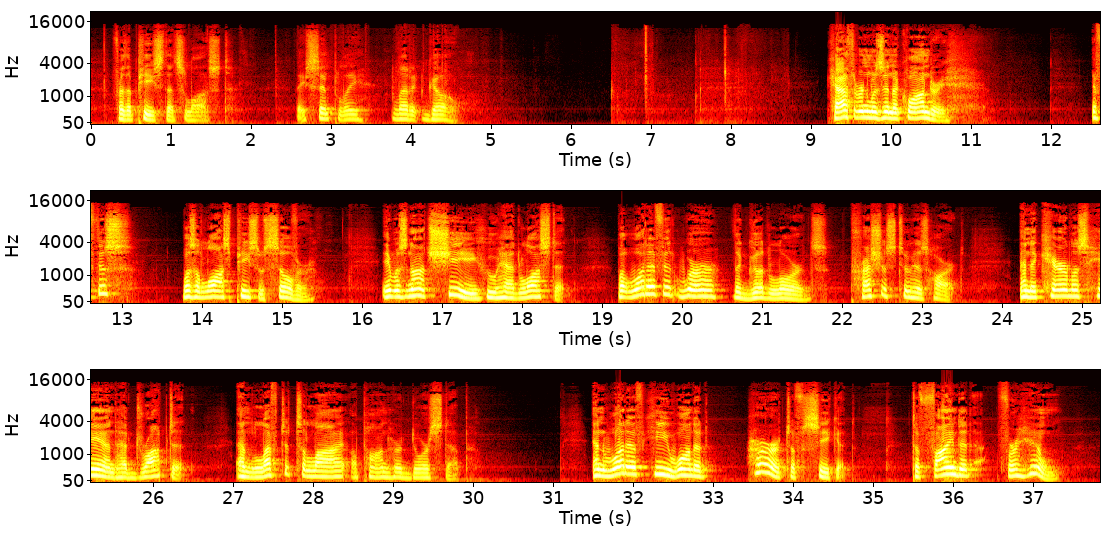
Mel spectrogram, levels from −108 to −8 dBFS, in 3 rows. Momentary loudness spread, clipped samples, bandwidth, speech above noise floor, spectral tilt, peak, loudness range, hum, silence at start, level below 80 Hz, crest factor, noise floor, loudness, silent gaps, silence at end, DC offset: 16 LU; under 0.1%; 15 kHz; 72 dB; -6 dB/octave; 0 dBFS; 11 LU; none; 0.3 s; -56 dBFS; 18 dB; -87 dBFS; -16 LUFS; none; 0.55 s; under 0.1%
